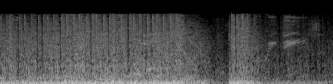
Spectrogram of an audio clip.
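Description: Dense sustained gunfire in the RoboCop video game, a loud continuous fusillade of rapid shots that briefly drops out and then resumes with a sharp burst.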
